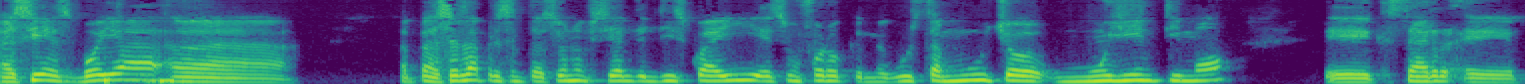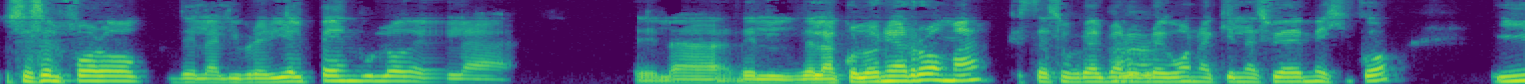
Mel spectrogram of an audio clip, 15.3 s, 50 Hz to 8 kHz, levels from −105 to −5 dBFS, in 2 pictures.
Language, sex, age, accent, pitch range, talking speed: English, male, 40-59, Mexican, 150-180 Hz, 215 wpm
